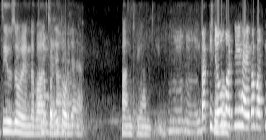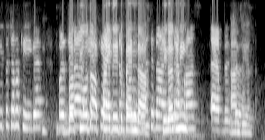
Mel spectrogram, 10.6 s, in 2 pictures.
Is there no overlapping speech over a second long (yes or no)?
no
